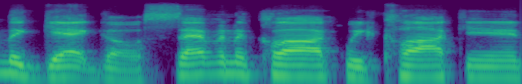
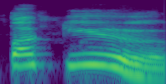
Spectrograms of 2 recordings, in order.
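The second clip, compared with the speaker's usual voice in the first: much higher, indignant mock retort; offended comeback; 4 dB louder than usual. Mom answering her drunk son's insult, offended. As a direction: imitate an affronted mom firing back. Mother snaps back at drunk son.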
